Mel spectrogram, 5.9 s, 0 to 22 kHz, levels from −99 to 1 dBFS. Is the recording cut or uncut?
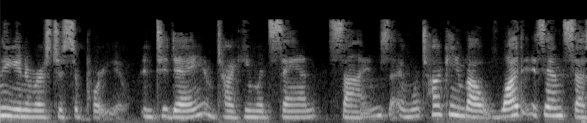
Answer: uncut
